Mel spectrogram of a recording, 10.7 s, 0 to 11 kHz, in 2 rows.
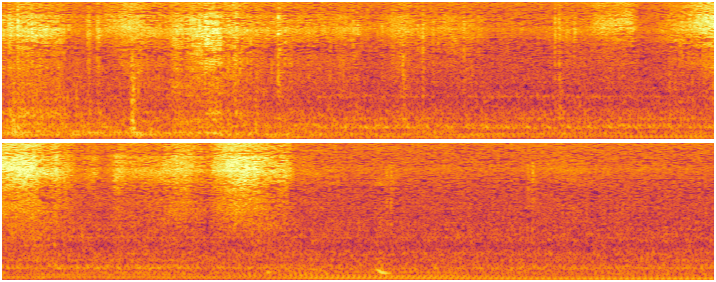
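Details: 2016 Toyota Prado VX: low engine drone with a faint, fast rattle that appears only under acceleration and stops on lifting off, like something loose under the hood; cause unknown, dealer could barely reproduce it.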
